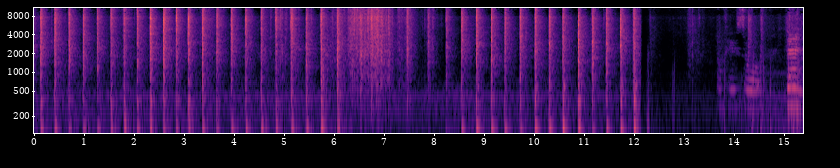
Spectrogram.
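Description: A child's hand pounding raw chicken breast inside a plastic zip bag on a granite countertop to flatten it thin: quick thumps at about four a second. The pounding pauses briefly about six seconds in, resumes, and stops near the end.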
